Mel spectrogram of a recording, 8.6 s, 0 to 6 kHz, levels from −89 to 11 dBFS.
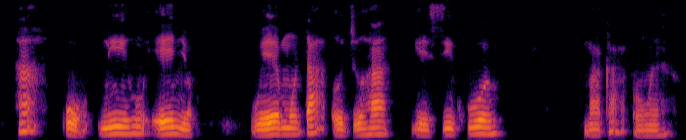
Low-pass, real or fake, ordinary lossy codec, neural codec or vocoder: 5.4 kHz; real; none; none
